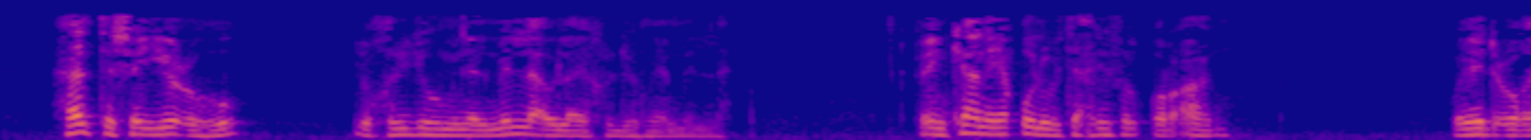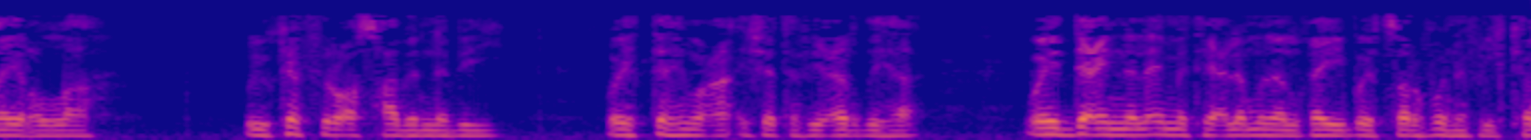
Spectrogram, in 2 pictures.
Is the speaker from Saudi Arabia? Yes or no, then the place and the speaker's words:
no; Kuwait; وعندنا في الكويت نقول نشرق باسمه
